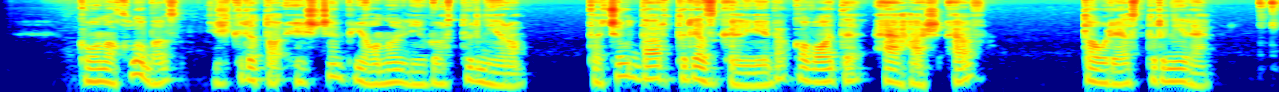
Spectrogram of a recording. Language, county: Lithuanian, Šiauliai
